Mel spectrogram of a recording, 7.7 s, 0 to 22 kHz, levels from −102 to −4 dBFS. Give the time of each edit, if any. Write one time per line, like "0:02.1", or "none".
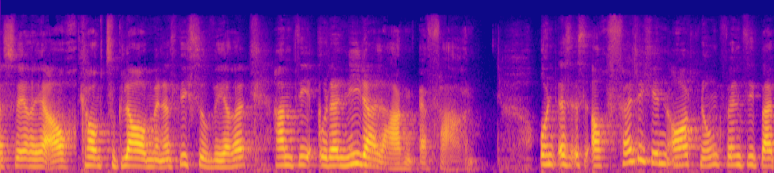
0:03.2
